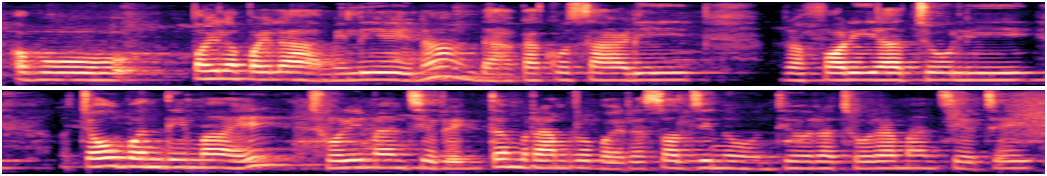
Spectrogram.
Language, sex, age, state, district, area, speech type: Nepali, female, 30-45, West Bengal, Jalpaiguri, urban, spontaneous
